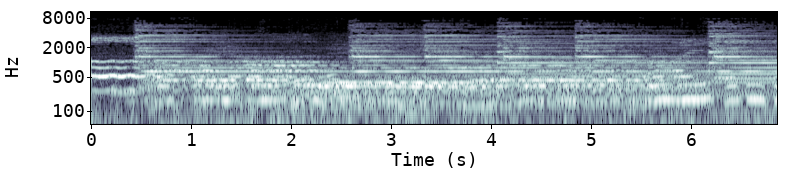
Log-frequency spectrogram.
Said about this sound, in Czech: Zvona iz najvećeg pravoslavnog hrama u Srbiji označila su početak molitve u znak podrške kako je uoči ovog skupa saopštila Srpska pravoslavna crkva srpskom narodu u Crnoj Gori.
